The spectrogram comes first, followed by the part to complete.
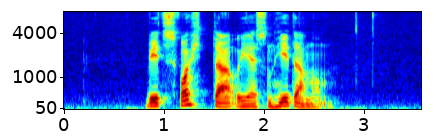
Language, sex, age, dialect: Faroese, male, 36-60, Norðurstreymoy/Eysturoy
